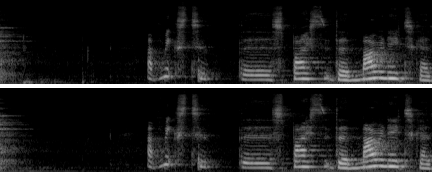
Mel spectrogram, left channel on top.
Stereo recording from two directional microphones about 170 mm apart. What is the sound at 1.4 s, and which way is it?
A woman's voice, 10° left (ahead or behind).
